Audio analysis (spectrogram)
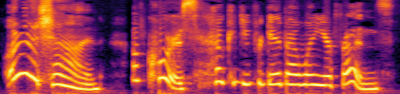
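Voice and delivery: put-on high, sing-song girly voice; a sweet, high obsessive schoolgirl; gushing villain girl. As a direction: play the clingy yandere girl, all sugar. Toga voiced in read story.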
